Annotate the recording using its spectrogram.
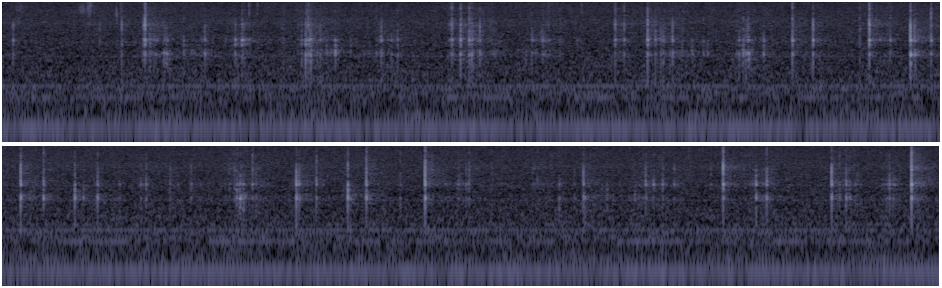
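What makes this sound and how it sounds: A small round plastic makeup compact wrapped in clear cellophane is held in both hands while fingernails scratch and tap its back. The result is a steady run of quick, crisp crinkling ticks and light taps over a constant low hum.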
